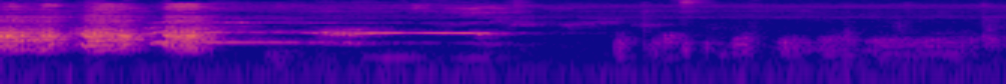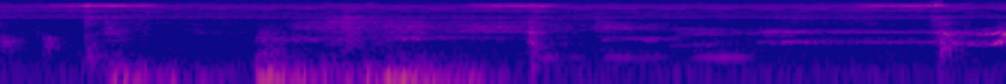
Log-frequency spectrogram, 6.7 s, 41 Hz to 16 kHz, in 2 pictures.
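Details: Sumatran red junglefowl hen in a cage, cackling as she prepares to lay, 24 December 2020: a loud, harsh cry opens, followed by softer, scattered clucks and low thumps.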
